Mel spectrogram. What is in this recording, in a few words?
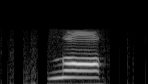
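"ngok3", Cantonese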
